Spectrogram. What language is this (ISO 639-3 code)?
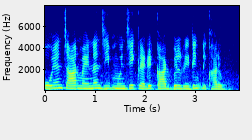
snd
